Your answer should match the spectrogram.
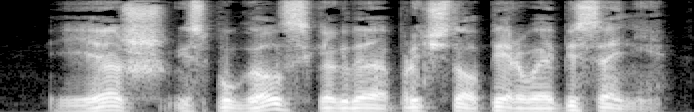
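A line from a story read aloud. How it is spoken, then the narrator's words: Quiet. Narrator (Russian): тихо сказал он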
